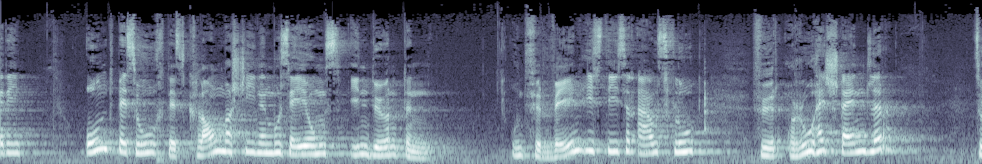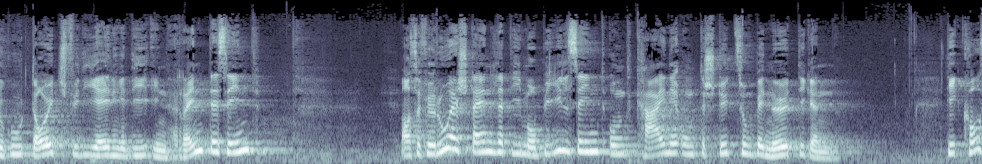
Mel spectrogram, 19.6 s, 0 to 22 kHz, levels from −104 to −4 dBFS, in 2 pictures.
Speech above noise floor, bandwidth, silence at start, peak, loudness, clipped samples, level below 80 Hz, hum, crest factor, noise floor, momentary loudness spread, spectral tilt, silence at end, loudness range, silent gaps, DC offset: 28 dB; 16.5 kHz; 0 s; 0 dBFS; -13 LUFS; under 0.1%; -44 dBFS; none; 14 dB; -41 dBFS; 11 LU; -4.5 dB/octave; 0 s; 3 LU; none; under 0.1%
